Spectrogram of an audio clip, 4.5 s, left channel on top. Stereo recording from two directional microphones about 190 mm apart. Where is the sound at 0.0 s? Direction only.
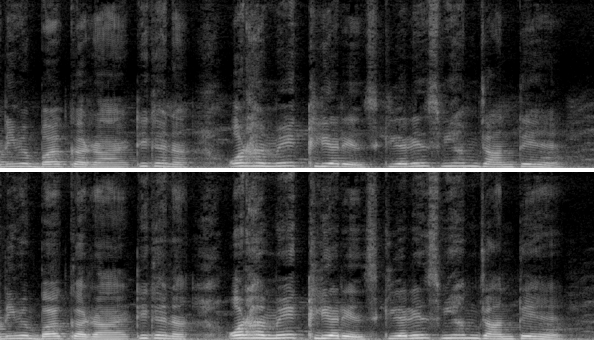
20° right (ahead or behind).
